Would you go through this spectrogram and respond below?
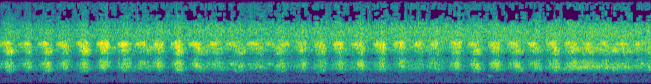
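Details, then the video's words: Massed cicadas on a summer day, producing a loud, sizzling high buzz that beats in quick regular waves, about two and a half per second, with no other sounds. "Cicadas in Summer"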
